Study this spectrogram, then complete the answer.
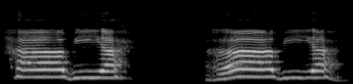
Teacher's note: हा हुरूफे हलकी है, डीप थ्रोट से अदा होगा। ह अलिफ मद्दा के साथ।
